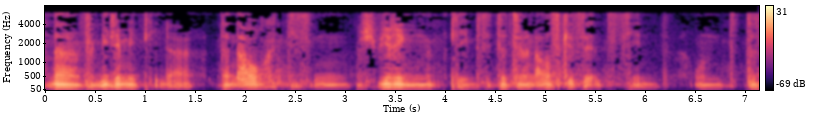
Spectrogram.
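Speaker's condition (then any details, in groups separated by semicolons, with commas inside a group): Paralysis with ventilator dependence; paralysis since seventh month of life, ventilator since 2006; lives with ventilator, personal assistance in daily life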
